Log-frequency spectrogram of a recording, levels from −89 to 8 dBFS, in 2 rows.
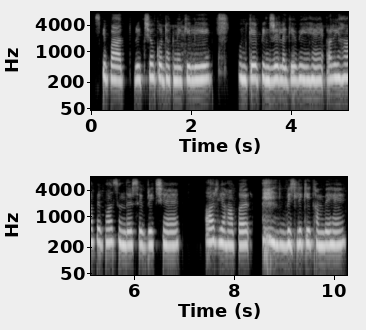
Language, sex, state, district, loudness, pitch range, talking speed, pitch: Hindi, female, Uttarakhand, Uttarkashi, -16 LUFS, 230-250 Hz, 155 wpm, 235 Hz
